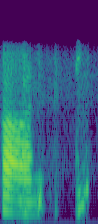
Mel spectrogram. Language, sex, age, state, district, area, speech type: Sindhi, female, 18-30, Maharashtra, Thane, urban, conversation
